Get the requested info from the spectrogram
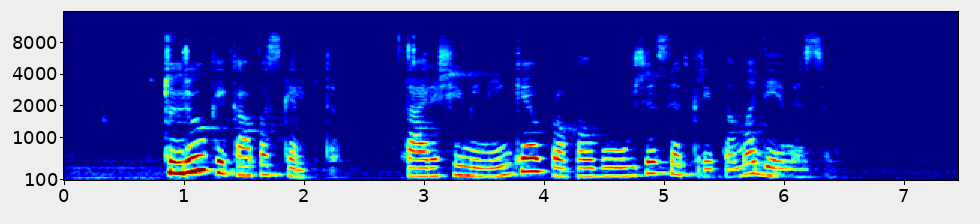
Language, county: Lithuanian, Kaunas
